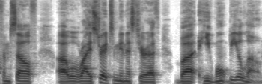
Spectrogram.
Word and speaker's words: Minas Tirith: Minas Tirith? That time you said it right. Minas Tirith.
